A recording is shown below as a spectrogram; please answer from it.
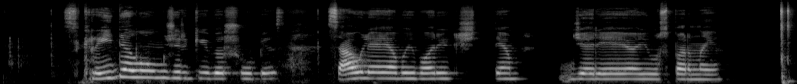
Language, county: Lithuanian, Vilnius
